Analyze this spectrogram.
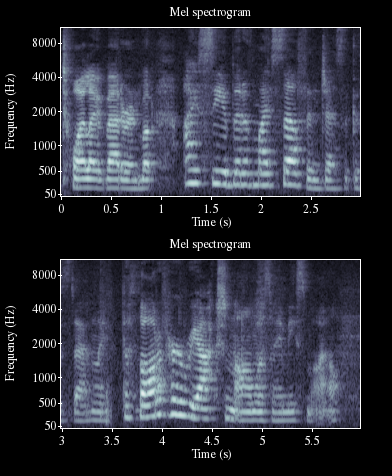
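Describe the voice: What is heard here is plain reading aloud.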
